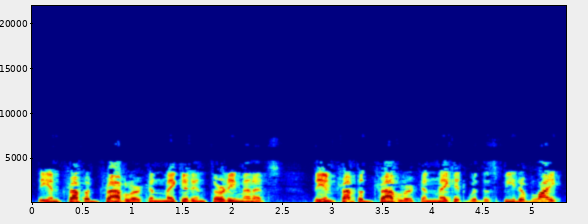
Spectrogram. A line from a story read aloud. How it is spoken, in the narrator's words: says Babs, who was laughing and practically shouting into the phone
